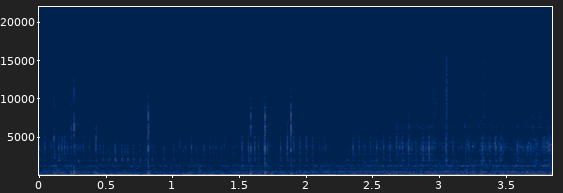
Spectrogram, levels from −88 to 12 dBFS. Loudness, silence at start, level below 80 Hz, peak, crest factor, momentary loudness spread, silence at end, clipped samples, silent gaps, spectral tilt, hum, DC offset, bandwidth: -60 LUFS; 0 s; -50 dBFS; -32 dBFS; 12 dB; 4 LU; 0 s; under 0.1%; none; -4.5 dB/octave; none; under 0.1%; 8.4 kHz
